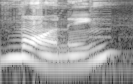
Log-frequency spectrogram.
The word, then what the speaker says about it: morning: Informal are good morning, good afternoon, good evening, good night. So here is MOR. See, when we are saying good morning, we do not pronounce this R.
